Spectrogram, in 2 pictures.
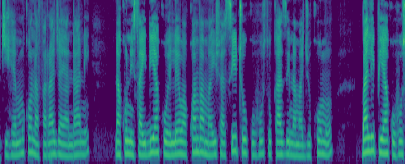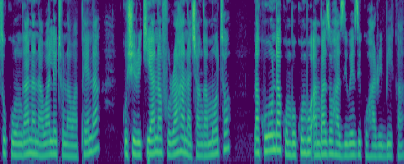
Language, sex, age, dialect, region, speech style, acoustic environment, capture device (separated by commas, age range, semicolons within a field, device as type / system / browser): Swahili, female, 18-24, Kenya - Nairobi Sheng-influenced, Kenya, happy; focused; relaxed, silence, mobile / Linux / Chrome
